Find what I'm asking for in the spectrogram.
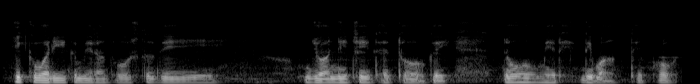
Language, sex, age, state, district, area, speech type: Punjabi, male, 45-60, Punjab, Jalandhar, urban, spontaneous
